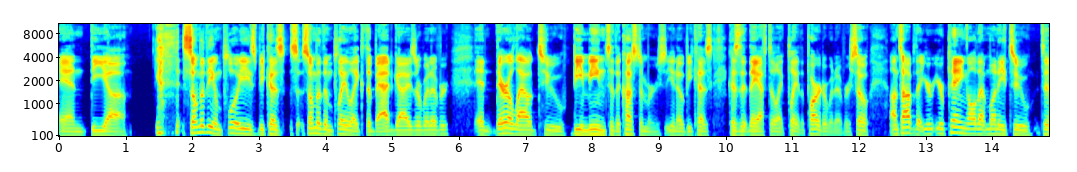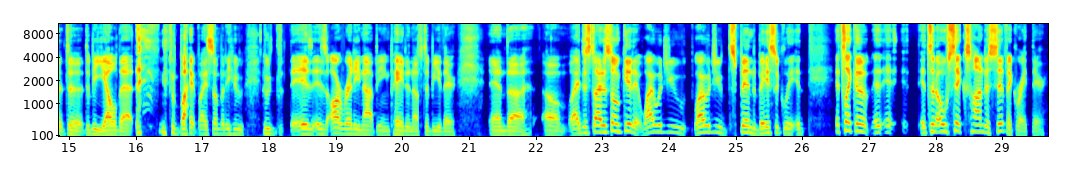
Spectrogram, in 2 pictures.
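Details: Adult male who has stuttered all his life since childhood, saw a specialist as a child, and says anxiety worsens it; stutters are left unedited in this recording; stuttering.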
